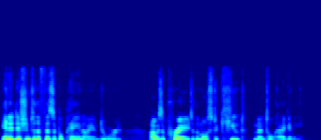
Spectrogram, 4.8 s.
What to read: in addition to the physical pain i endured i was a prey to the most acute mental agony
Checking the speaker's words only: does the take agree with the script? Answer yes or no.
yes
